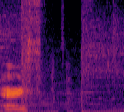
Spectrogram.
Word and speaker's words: Earth: โลก ใบ นี้ on earth เนาะ อ่ะ คำ ว่า Earth มี th ออก เสียง th ข้าง หลัง ด้วย นะ คะ เอา ลิ้น แลบ ออก มา นะ จะ เห็น ว่า substances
